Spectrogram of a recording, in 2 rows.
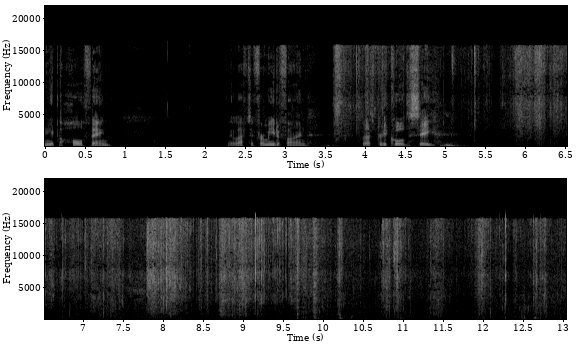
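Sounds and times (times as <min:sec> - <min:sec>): dry leaves and twigs crunching: 0:03.6 - 0:13.0.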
